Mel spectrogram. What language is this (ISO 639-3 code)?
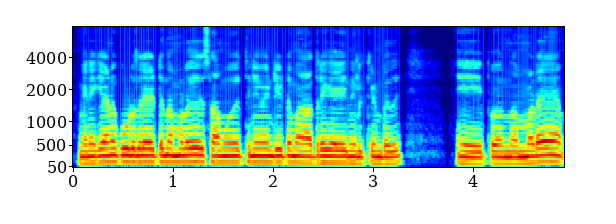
mal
